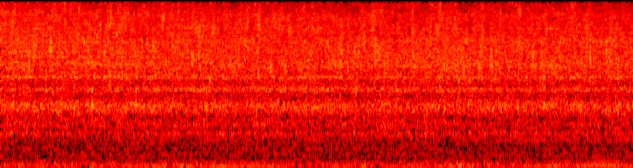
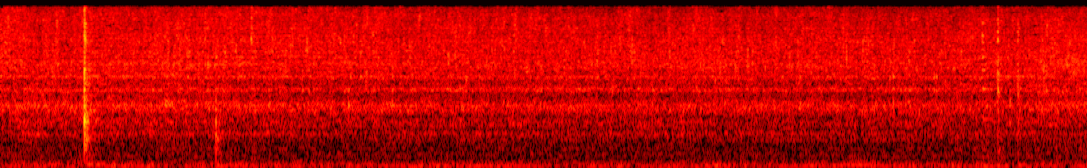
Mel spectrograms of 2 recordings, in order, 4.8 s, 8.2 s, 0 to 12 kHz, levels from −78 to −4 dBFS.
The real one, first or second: first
